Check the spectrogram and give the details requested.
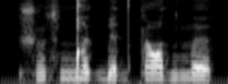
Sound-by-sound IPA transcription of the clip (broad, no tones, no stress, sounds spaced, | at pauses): ʃ ũ s ŋ͡ǃ ə ɡ͡b ɛ d k ɑ d m ə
